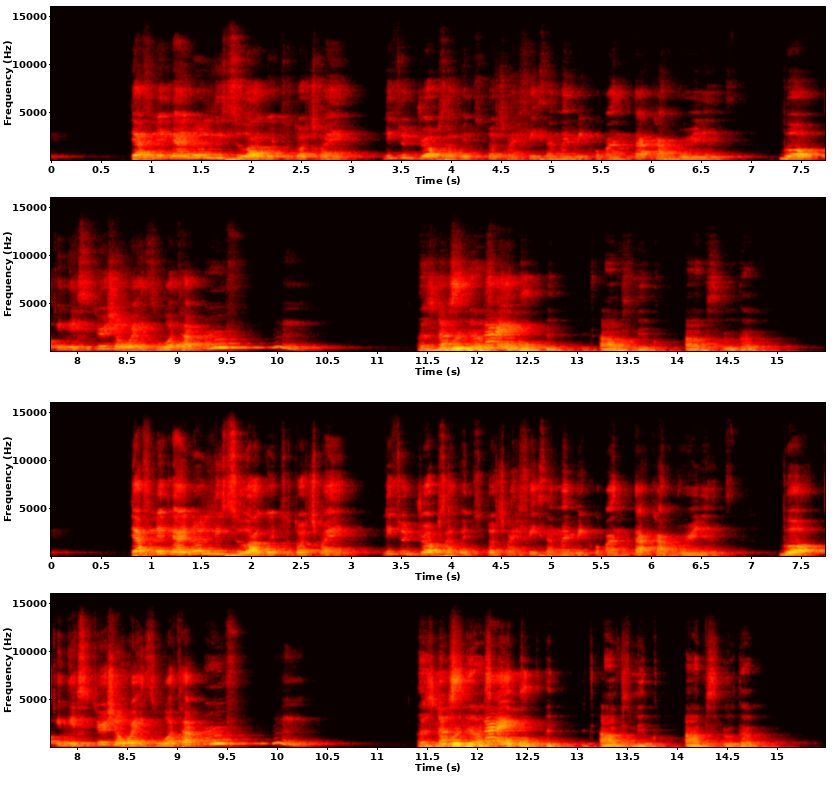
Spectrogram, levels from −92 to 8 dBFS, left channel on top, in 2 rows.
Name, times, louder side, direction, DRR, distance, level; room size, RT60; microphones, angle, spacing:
voice 1, 0.8-2.9 3.3-6.7 7.3-9.6 10.0-10.4 11.4-12.4, right 2 dB, 25° right, 3 dB, 1.0 m, -30 dB
voice 2, 11.4-12.5 13.2-13.7 14.1-14.8, right 1 dB, 85° right, 2 dB, 1.4 m, -29 dB
7.6 x 6.2 x 6.9 m, 0.98 s
head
